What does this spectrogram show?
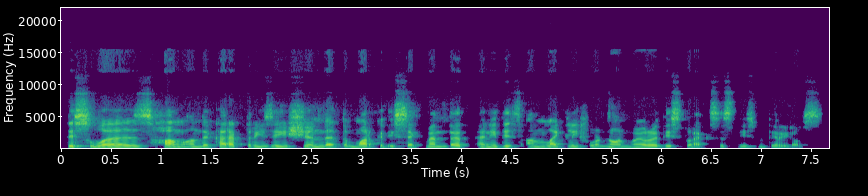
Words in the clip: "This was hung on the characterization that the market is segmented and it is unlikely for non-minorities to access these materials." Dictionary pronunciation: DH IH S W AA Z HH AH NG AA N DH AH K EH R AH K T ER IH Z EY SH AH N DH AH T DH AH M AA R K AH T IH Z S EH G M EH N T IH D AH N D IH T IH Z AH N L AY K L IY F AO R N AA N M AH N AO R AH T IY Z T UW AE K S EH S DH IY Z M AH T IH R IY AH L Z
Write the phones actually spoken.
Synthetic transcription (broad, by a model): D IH S W AA Z HH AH NG AA N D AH K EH R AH K T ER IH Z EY SH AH N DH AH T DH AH M AA R K AH T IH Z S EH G M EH N T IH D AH N IH T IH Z AH N L AY K L IY F AO R N AA N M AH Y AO R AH T IY S T UW AE K S EH S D IY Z M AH T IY R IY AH L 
